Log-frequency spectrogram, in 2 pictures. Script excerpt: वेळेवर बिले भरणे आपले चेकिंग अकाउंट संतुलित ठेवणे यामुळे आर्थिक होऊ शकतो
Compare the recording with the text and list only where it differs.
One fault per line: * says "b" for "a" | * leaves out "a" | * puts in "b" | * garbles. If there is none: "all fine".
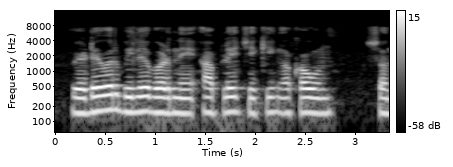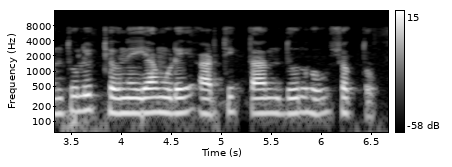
* puts in "ताण दूर"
